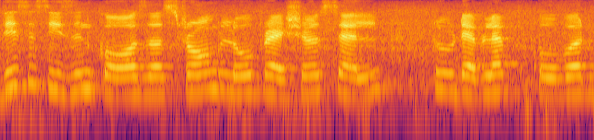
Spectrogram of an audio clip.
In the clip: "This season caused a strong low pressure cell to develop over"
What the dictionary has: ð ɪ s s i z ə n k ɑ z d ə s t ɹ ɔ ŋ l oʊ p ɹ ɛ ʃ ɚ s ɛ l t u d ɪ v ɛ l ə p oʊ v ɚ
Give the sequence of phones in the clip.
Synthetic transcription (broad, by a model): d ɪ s s i z ə n k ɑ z ə s t ɹ ɔ ŋ l oʊ p ɹ ɛ ʃ ɚ s ɛ l t u d ɪ v ɛ l ə p oʊ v ɚ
